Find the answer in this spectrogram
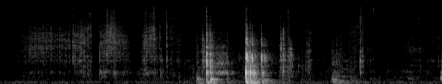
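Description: Scissors cutting through an old paper envelope, with paper rustling and sliding. Two louder knocks come about two seconds in, as the envelope is laid against the journal page.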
